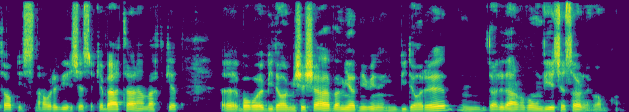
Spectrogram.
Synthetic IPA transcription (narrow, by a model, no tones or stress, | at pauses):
t̪ʰɒːb̚niːst̪næ̰vɒːɾeviet͡ʃʰesecʰe̞bæd̪t̪ʰæɾhæmvæχt̪ʰi̥ːcʰe | bɒːbɒːebiːd̪ɒːɾmiːʃe̞ʃæbvæmijɒd̪̚mibiːneinbiːd̪ɒːɾe | d̪ɒːɾed̪æɾvɒːɣeunviːet͡ʃʰesɒɾonḛɡɒ̰hmikʰone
